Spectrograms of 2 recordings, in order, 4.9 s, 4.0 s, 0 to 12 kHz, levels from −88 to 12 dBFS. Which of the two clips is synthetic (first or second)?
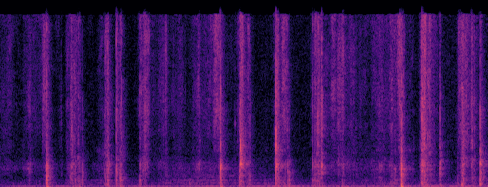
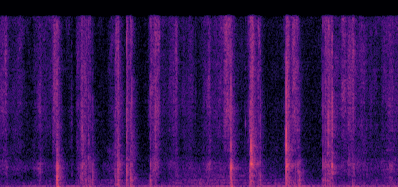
second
